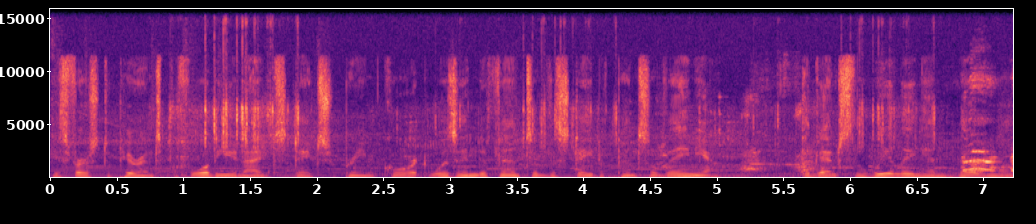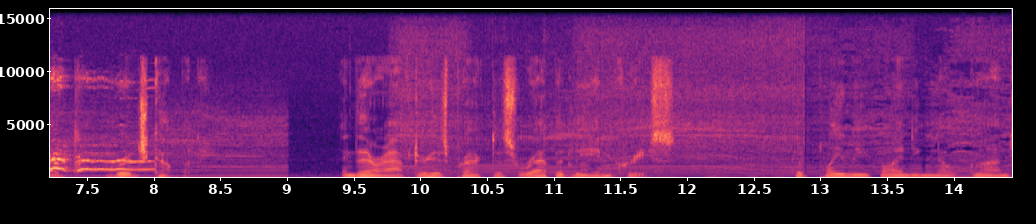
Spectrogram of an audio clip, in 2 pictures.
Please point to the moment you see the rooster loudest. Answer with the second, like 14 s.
7 s.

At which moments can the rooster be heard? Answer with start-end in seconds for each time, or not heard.
5.5-8.1.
